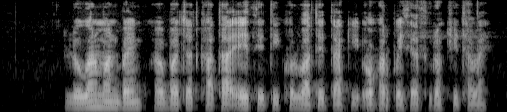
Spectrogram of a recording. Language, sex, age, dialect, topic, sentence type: Chhattisgarhi, male, 18-24, Western/Budati/Khatahi, banking, statement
